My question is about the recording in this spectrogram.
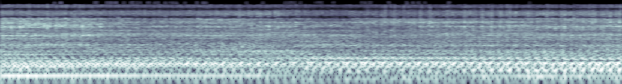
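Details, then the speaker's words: Engine at idle with a suspected exhaust leak and belt noise nearby, rod knock questioned: uneven knocking about three a second as RPMs drop; cause unconfirmed. "RPMs are dropping."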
